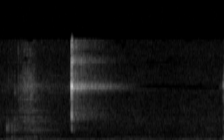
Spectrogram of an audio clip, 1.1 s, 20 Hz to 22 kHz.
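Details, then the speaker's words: Symbicort Turbuhaler, a prescribed asthma controller that is new with 60 doses: a single sharp click over room hum as the base is twisted right and left, loading a dose before inhaling. "hanggang ikaw ay maroong marinig Na click then ang pag inhale nito ganito"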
